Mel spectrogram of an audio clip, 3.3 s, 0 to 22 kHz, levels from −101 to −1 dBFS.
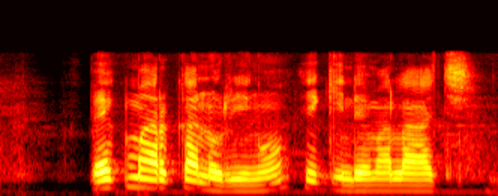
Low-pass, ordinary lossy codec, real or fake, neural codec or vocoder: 7.2 kHz; none; real; none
